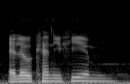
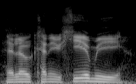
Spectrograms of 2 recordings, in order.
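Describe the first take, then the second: First: The phrase sounds like a faint distant echo. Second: The phrase is shouted loudly. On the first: The sound echoes back from far away. "actual echoes" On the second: The illusion's sound rings out. "Shout out"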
